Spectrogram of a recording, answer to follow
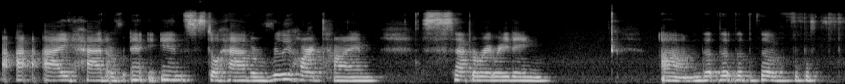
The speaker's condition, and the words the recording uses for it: Stuttering. I find myself letting go of the ones that call for a different and unnatural way of speaking.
